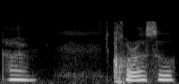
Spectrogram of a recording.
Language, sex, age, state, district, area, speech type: Assamese, female, 60+, Assam, Dibrugarh, rural, spontaneous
